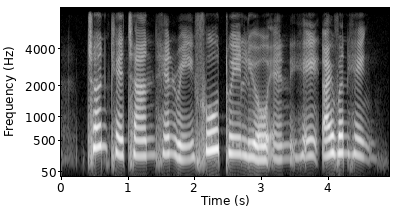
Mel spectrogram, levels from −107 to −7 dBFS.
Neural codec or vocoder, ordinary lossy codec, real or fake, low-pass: none; none; real; 7.2 kHz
